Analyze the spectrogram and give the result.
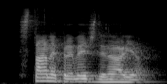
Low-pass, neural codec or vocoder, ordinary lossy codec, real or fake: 14.4 kHz; none; none; real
